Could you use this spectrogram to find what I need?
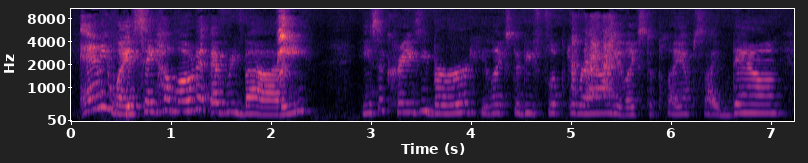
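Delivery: high, loud chirpy presenting voice; bright pet voice. Real, not acted. Owner introducing parrot to viewers, high chirpy pet voice. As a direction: show off the bird cheerfully. Talking up at bird on shoulder.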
